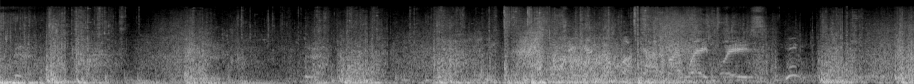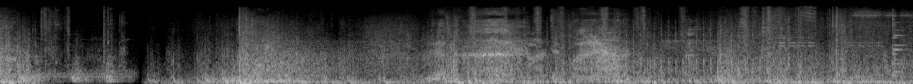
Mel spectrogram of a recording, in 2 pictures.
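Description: Guns fire in rapid bursts with loud impacts.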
